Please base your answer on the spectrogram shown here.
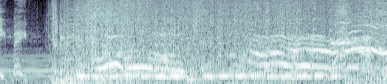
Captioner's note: water pouring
